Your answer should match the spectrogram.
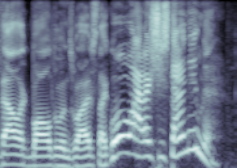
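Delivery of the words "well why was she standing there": very high put-on Spanish accent. Imitating a wife defending her husband: imitating a fake spanish accent. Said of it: "With her fake Spanish accent".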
